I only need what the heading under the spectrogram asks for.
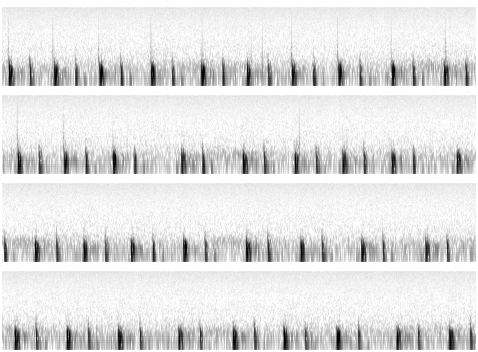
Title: Just my heartbeat sound (listen with headphones)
